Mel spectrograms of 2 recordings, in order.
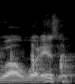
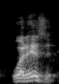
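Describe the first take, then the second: First: Said in the usual way. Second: Higher and louder, pressing the question; repeating "What is it?" higher and louder; insistent repeat. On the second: Retold or imitated. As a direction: push the question harder the second time.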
